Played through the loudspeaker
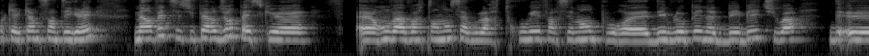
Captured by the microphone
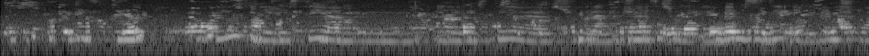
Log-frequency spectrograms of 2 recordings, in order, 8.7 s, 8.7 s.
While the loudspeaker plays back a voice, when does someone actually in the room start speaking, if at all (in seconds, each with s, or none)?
2.1 s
